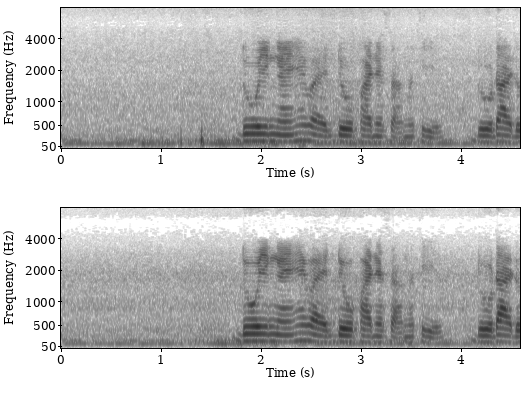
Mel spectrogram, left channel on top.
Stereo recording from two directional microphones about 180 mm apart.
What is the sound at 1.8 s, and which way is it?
Speech, 25° left (ahead or behind).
